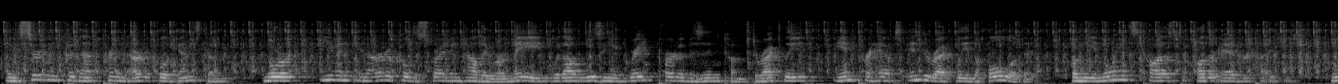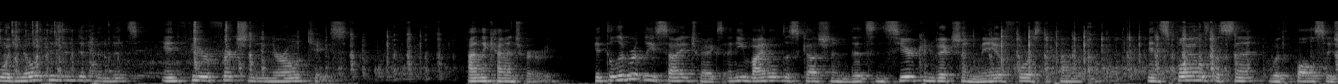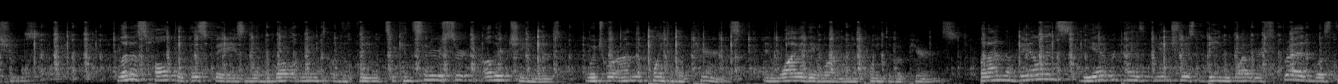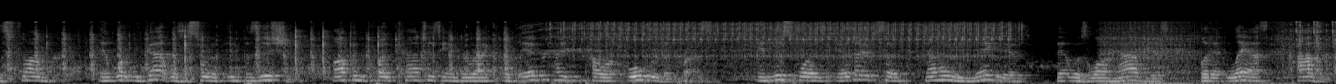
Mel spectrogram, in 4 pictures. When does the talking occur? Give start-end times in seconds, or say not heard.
0.1-16.9, 18.1-27.1, 27.9-53.4.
